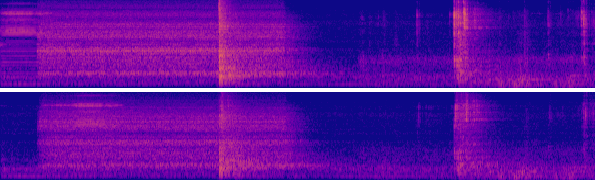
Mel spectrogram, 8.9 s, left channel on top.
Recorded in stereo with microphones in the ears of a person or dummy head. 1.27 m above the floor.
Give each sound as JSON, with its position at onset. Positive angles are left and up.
{"t": 0.5, "sound": "boiling", "side_deg": 50, "distance_m": 5.5}
{"t": 3.3, "sound": "a door slam", "side_deg": 60, "distance_m": 2.0}
{"t": 5.4, "sound": "a crack", "side_deg": 65, "distance_m": 2.0}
